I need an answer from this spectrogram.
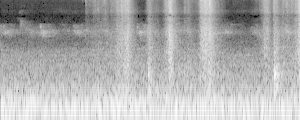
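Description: Faint bird chirps over a steady low hum, with a run of short hissing bursts from about two seconds in.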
